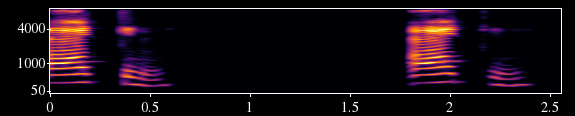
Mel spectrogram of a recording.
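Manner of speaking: आक with the final consonant bounced, echoing back; qalqala echo. Shown as a demonstration. Teacher demonstrating qalqala on tva to students. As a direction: let the end of आक rebound with an echo. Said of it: "त्वा भी हरूफे कलकला".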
